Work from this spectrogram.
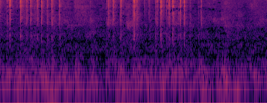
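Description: Fingertips and nails tap the flat, red lacquered back of a solid wooden hairbrush held in front of a lavalier mic. The result is a quick, irregular series of short, dry, bright clicks with almost no ring, over a soft low rumble.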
